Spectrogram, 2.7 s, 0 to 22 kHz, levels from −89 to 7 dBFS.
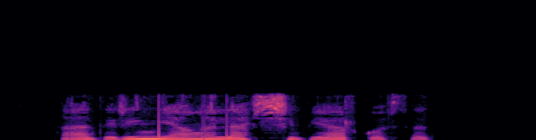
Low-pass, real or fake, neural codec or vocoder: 7.2 kHz; fake; vocoder, 44.1 kHz, 128 mel bands every 512 samples, BigVGAN v2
